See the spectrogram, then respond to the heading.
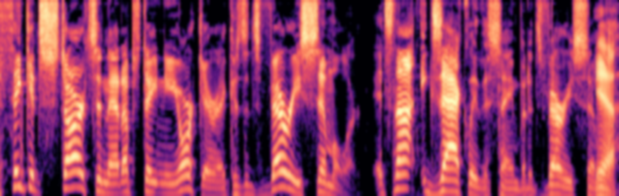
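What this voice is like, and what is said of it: Usual voice. Nothing is said of it.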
